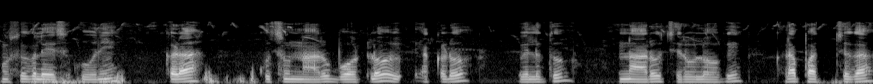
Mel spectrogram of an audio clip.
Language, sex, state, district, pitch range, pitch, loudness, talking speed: Telugu, male, Andhra Pradesh, Sri Satya Sai, 115-135 Hz, 125 Hz, -19 LUFS, 75 wpm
